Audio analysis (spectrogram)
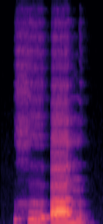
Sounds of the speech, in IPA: x ə̤ː˨˩ ʔ a˧ n

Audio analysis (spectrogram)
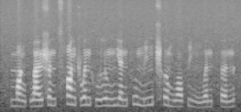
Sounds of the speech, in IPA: m ɑ˨˩ ŋ k w a˧˥ ɪ̯ ʂ ə˧˥ n t͡sʰ ɑ˥˧ ŋ ʂ w ə˥˩ n x u˧˥ l ʊ˧˥ ŋ n̪ j ɛ˧˥ n f u˥˩ m i˥ ŋ ʈ͡ʂʰ ɤ˥˩ m w ɔ˧˥ p i˨˩ ŋ n̪ w ə˧˥ n t̪ʰ ə˧˥ n

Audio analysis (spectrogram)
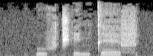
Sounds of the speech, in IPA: ʔ u xʷ t͡ʃʼ e ŋ t ɛ f

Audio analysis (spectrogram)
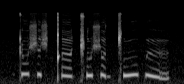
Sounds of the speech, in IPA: ʈ u ʃ ɯ ʃ ǃ ɤː ǁ u ʃ o d ǀ uː p ɯː

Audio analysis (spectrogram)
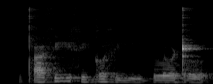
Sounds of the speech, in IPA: tʼ a˨ s iː˦ s i˨ ɡ ɤ˦ z iː˨ | l ɤ˨ ʈ ɤ˨

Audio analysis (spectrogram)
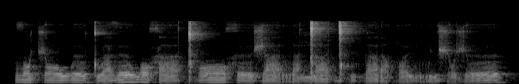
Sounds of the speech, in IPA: ð ɔ t͡ʃ ɔː w əː tʷ a ð əː w ɔ x aː ɡ͡ǀ ɔː x əː ʒ a r a ŋ͡ǀ a ɡ͡ǀ ɨ w b a ɾ a qʷ ɨː r ɨ ʒ ɔ ʒ əː

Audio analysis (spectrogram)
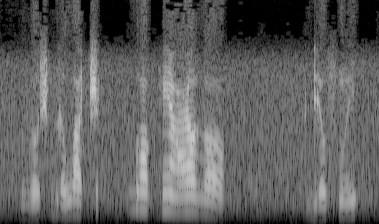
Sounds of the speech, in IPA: ð o˩˧ ʃ ɡ ə˩˧ w ɒ˧ t͡ʃ | ɡ ɔ˥˧ k ẽ˥˧ ʕ ɔ˥˧ ð ɔ˧˩ | ɡʲ ɒ˩˧ sʷ ĩ˩˧

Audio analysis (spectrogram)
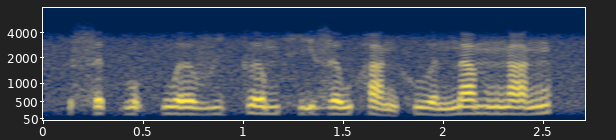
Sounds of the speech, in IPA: s ə˨˩ t̚ v o̰˧˨ k w əː˨˩ v i˧˩ k əː˧ m h ḭ˧˨ z ə˨˦ w h a˧˩ ŋ x u˨˩ ə̯ n a˧ m ŋ a˨˦ ŋ

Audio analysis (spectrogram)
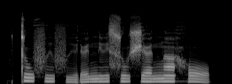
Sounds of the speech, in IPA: t u˦ f i˧ f i˨ ɾ e˧ n i˧ s u˧ ʃ ɛ˧ n ã˦ h o˦˨

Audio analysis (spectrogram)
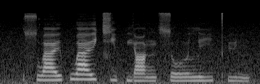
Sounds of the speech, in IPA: s w a˧˥ ɪ̯ p w a˥ ɪ̯ t͡ɕ i˨ p j ɑ˥˩ ŋ s o˥ ʊ̯ l i˥ pʰ y˥˩ n

